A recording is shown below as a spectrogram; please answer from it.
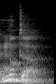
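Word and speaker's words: mudha: number two is called muda which is a mind which is affected it kind of rhymes with mood or sounds a bit like mood a mind which is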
